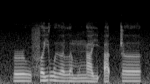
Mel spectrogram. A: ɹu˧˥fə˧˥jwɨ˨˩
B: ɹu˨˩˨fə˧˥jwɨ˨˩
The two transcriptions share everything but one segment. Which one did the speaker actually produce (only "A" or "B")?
B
